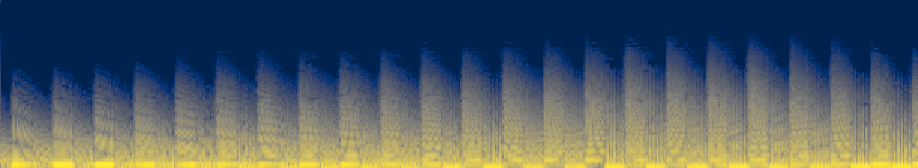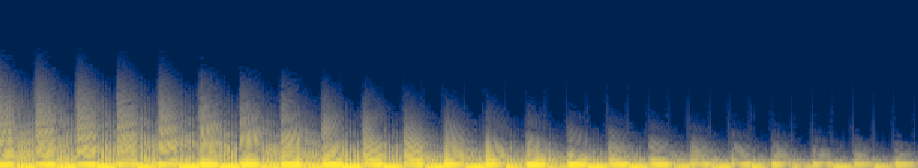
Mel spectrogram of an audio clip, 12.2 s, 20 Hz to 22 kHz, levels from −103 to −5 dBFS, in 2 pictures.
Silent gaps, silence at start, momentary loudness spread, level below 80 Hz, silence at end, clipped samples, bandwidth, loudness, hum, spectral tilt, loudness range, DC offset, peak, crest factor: none; 0 s; 10 LU; -14 dBFS; 0 s; under 0.1%; 2.6 kHz; -15 LUFS; none; -13.5 dB/octave; 4 LU; under 0.1%; 0 dBFS; 10 dB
